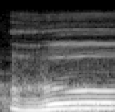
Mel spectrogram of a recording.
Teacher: Hu dipanjangkan dua ketukan karena kita sukunkan huruf waw.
